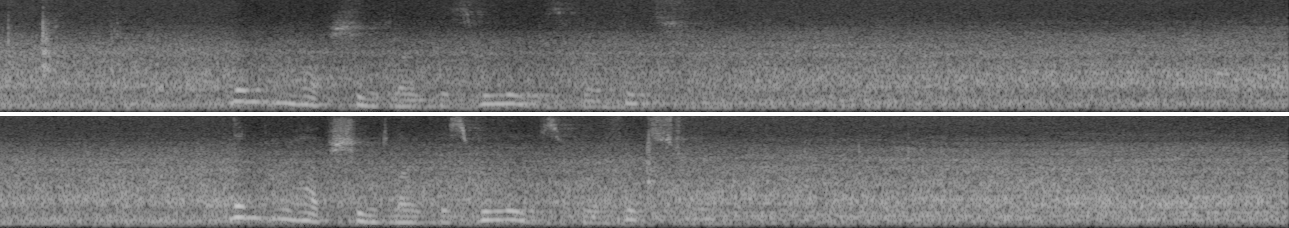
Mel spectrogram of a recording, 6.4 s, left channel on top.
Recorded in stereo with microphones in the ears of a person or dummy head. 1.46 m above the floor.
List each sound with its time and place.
1.1 s a woman speaking: 75° right (ahead or behind), 1.3 m; by 3.8 s 90° right, 3.5 m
